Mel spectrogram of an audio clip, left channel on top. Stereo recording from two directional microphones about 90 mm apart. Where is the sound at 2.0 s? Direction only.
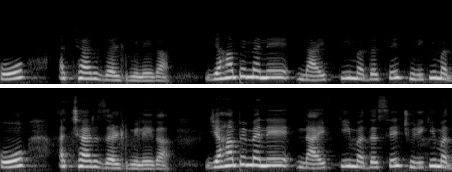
25° left (ahead or behind).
